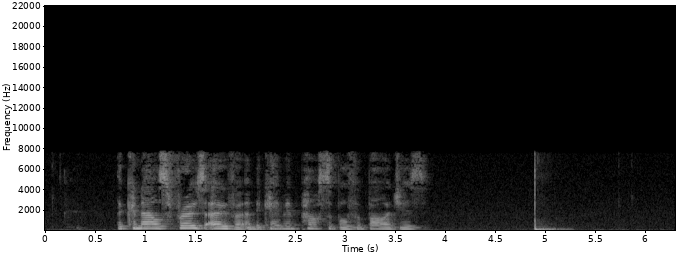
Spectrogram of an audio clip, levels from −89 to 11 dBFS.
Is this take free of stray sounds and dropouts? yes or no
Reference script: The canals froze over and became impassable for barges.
no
